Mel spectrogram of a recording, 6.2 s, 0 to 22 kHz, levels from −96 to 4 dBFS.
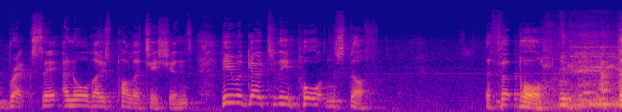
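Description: A digital gain setting likely changed without a ramp at 5.14 s, a sudden gain jump: sound and background noise leap about 12 dB louder together until the end.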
